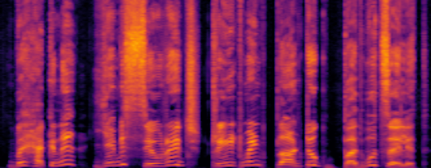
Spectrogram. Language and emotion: Kashmiri, disgusted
